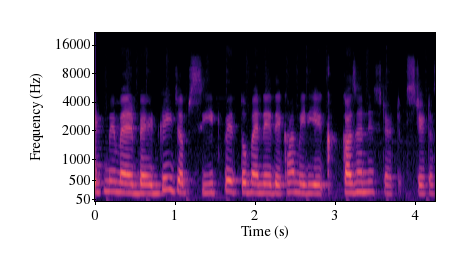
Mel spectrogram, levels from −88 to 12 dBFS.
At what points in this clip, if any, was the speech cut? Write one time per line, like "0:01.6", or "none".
none

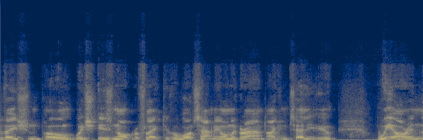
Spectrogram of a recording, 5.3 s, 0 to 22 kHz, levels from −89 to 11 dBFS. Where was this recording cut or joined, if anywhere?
0:03.4

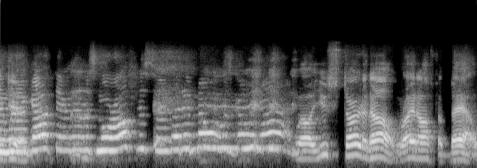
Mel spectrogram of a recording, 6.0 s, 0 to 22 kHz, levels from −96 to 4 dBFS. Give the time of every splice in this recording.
0:03.6

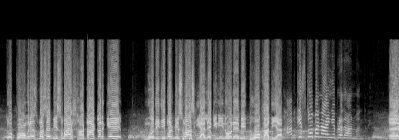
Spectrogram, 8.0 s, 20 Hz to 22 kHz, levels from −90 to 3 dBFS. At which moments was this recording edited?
none

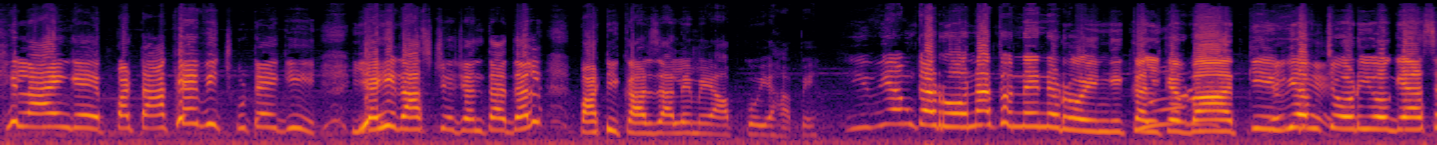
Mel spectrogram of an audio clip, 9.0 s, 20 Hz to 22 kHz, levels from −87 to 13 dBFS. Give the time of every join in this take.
none

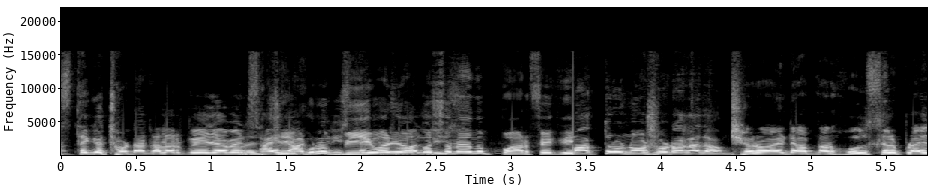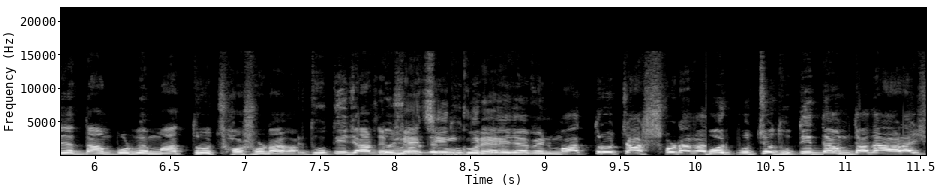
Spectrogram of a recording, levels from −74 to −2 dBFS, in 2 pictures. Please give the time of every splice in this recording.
0:03.4
0:04.5
0:07.4
0:10.1

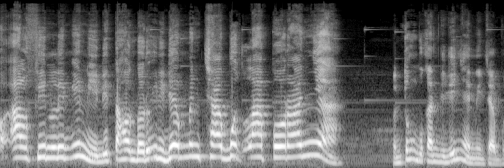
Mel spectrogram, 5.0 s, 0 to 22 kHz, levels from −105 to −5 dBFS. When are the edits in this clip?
none

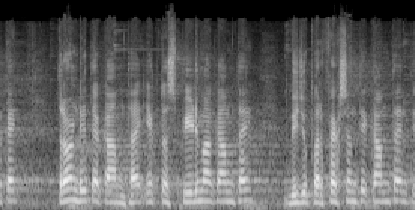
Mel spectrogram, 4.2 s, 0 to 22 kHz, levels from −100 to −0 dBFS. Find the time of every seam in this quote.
none

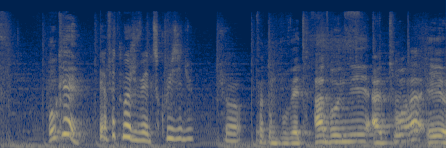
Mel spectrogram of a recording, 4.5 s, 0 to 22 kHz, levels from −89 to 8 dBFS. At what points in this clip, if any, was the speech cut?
0:01.1
0:02.7

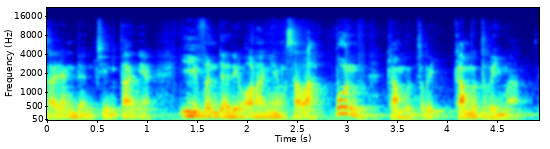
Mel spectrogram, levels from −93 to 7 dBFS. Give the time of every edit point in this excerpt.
none

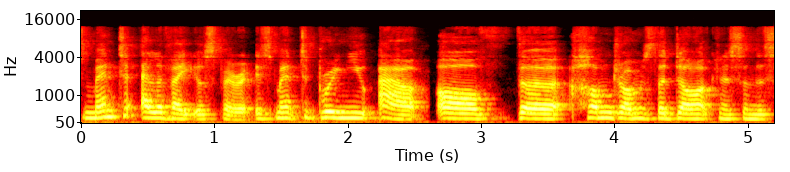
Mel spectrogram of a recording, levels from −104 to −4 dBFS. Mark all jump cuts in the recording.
0:02.6

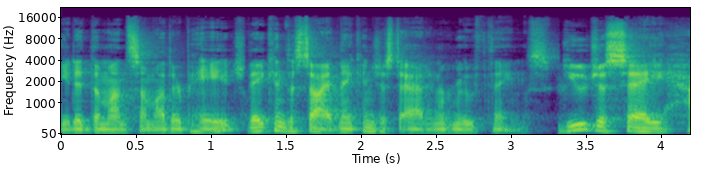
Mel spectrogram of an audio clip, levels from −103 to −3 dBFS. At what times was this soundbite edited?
0:01.2
0:03.3

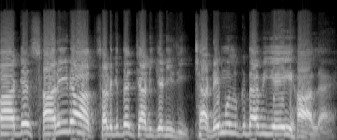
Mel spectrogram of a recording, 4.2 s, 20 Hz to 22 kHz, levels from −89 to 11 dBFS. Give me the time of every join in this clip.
0:02.3

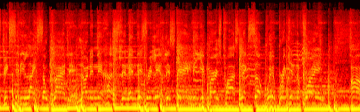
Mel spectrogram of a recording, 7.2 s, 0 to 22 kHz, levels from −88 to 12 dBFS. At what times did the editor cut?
none

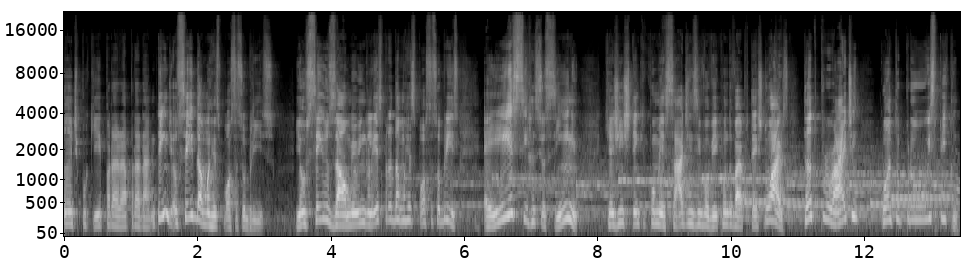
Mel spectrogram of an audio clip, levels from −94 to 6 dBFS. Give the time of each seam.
none

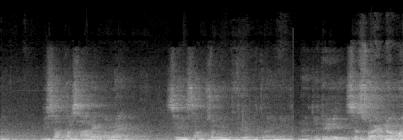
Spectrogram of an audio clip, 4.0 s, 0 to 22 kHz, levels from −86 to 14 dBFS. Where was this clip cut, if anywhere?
0:03.0

